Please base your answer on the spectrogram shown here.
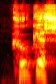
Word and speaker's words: Kukas: Kukas is correct pronunciation?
